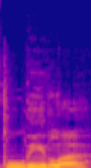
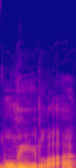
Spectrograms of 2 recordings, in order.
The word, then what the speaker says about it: Leela: So there's Leela, not 𝗖lie, even though she herself doesn't really correct people when they say 𝗖lie rather than Leela.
